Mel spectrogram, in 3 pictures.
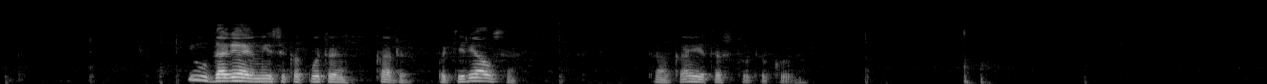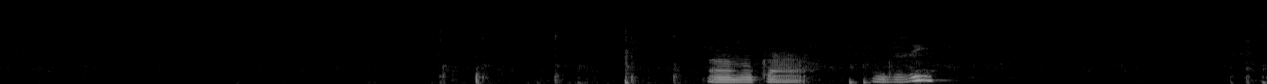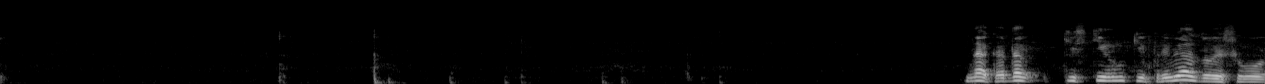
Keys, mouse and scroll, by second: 0.1 click, 0.2 click, 1.6 click, 2.8 Delete, 3.6-5.8 drag, 7.2-8.8 drag, 11.0-17.3 drag, 17.6 middle click, 19.1 middle click, 21.3 g, 25.4-26.4 scroll up 1, 26.4-28.2 middle drag, 28.2 scroll down 1, 29.2 i, 30.4 click, 31.5 Delete, 32.7-35.2 drag, 35.5 click, 36.9 Delete.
